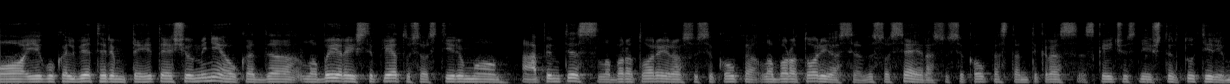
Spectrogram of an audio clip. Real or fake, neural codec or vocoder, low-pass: real; none; 7.2 kHz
